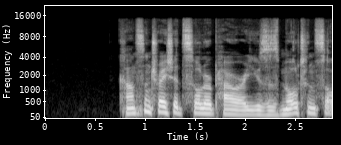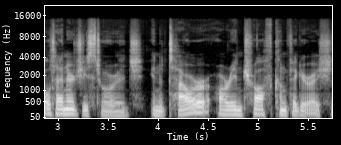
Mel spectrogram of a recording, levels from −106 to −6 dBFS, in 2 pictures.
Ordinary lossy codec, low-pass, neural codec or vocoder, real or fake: none; 14.4 kHz; none; real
